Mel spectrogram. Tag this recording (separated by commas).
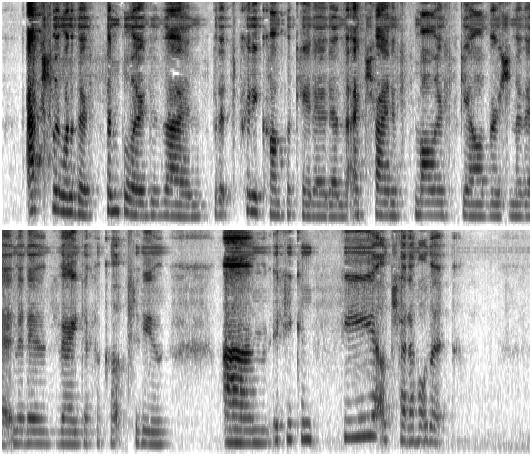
Speech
